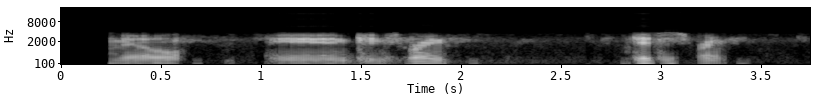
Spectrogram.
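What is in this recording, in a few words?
Police Dispatch; Wake Forest Police Disp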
